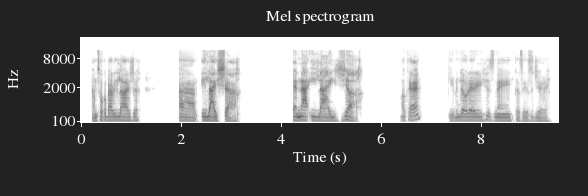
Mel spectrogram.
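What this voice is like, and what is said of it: Mixed New York dialect. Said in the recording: “my dialect is, you know, mishmash from New York”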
